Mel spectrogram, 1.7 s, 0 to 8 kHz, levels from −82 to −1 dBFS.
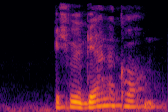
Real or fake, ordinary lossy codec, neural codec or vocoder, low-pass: fake; AAC, 32 kbps; codec, 16 kHz, 4 kbps, FreqCodec, larger model; 7.2 kHz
